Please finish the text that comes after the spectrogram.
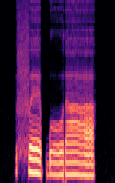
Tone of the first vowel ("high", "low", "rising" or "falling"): falling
